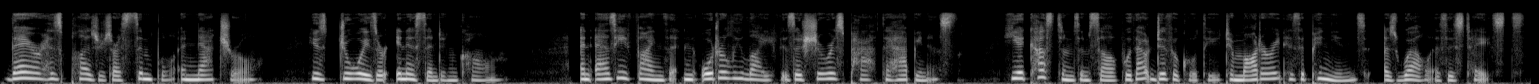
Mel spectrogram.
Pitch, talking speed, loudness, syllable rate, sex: 225 Hz, 160 wpm, -19 LUFS, 5.2 syllables/s, female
